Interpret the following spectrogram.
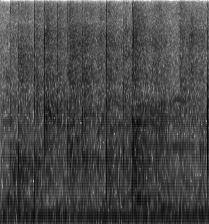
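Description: Scattered clapping from a small audience at the end of a bluegrass song, with voices talking over it.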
